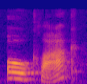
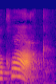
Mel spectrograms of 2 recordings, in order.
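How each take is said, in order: First: The first vowel is full. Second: The first vowel is reduced. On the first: The speaker calls it wrong. "don't say" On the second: The speaker calls it right. "Reduce the O in the word o'clock"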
